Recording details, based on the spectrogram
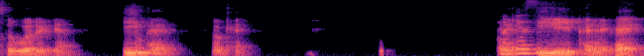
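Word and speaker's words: ipe: How do you pronounce the wood again? Epay.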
